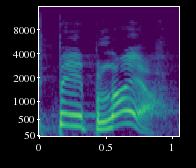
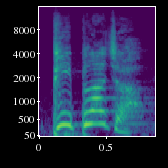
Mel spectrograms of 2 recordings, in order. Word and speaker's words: Peep Laja: a party of say hi my name is babe liya here's my card they read the card and say oh p playa i just told you how to pronounce my name but sure since i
